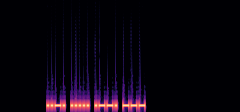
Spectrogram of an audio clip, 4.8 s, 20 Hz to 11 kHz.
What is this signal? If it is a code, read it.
Morse code, heard as a keyed tone, about 30 wpm, 700 Hz. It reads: F5PO
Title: DXCC-100 Call Signs - 4 Characters - 30wpm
